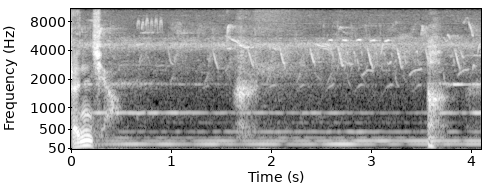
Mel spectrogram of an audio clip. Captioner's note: Chu Yuan sighs, almost inaudibly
